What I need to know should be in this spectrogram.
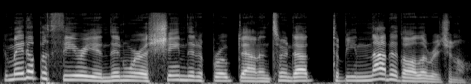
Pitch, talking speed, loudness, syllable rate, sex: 180 Hz, 280 wpm, -15 LUFS, 7.1 syllables/s, male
